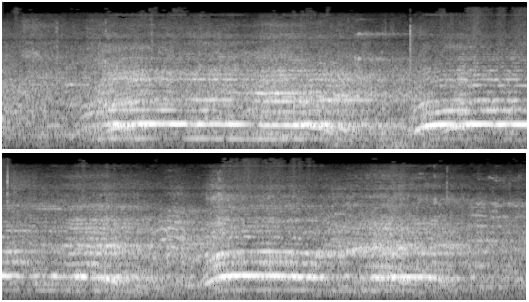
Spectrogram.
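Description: A cheering section at a volleyball match chants in unison, three loud, drawn-out rising calls in a steady rhythm, with scattered crowd noise and the squeak and thump of play underneath.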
